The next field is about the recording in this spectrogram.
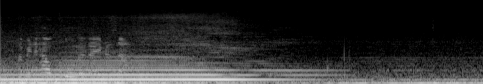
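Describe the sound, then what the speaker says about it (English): Loud, rumbling engine drone of a noisy motorbike passing close on a coastal highway, strong and steady at first, then fading away over a couple of seconds into lower background road noise. "Noisy motorbike."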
